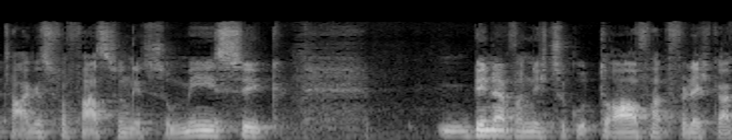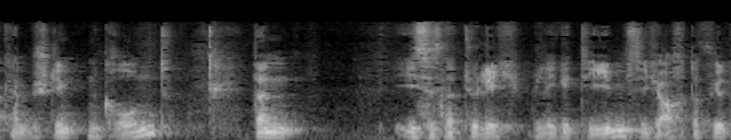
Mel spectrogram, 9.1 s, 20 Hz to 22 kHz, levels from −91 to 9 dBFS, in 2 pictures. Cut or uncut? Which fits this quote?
uncut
